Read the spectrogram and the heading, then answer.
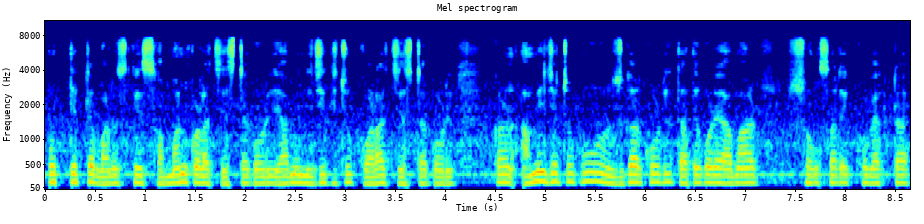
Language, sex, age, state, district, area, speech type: Bengali, male, 30-45, West Bengal, Purba Bardhaman, urban, spontaneous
